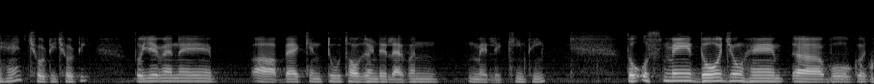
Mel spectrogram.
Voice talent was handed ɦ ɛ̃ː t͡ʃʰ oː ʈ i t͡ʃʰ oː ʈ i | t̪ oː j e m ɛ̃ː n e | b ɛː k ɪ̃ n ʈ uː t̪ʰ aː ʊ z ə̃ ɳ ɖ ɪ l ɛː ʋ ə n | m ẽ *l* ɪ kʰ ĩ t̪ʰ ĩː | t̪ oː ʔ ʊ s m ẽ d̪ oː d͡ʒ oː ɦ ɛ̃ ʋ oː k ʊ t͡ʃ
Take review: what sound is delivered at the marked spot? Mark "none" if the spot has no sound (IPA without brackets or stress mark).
l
